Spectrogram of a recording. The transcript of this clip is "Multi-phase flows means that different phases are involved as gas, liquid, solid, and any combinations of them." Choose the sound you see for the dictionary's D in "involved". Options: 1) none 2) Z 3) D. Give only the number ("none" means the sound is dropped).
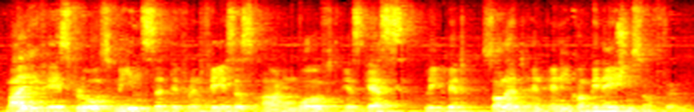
3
